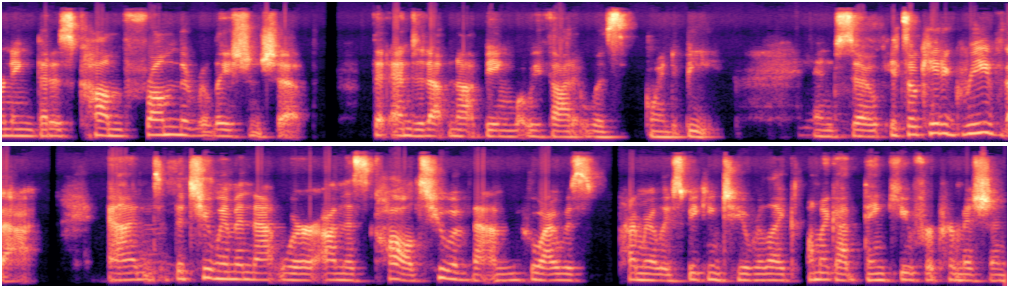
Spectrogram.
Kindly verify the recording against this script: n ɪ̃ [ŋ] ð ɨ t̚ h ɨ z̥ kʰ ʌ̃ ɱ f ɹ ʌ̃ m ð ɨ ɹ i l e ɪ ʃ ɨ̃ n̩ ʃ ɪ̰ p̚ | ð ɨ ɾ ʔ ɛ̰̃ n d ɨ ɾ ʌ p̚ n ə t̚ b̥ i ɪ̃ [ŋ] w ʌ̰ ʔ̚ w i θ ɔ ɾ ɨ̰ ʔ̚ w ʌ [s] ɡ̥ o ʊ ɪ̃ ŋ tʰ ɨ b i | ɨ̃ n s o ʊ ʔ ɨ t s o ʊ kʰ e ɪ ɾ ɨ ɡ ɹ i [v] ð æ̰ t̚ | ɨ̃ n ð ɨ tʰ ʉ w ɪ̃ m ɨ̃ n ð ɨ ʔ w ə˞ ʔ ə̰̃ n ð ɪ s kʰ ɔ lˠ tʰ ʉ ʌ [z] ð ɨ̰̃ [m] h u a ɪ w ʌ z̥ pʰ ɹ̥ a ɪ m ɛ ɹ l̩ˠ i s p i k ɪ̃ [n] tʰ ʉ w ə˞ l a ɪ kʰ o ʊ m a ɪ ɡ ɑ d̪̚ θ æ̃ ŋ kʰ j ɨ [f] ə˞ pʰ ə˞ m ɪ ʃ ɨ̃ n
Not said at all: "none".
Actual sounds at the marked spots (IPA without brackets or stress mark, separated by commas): ŋ, ŋ, z, v, v, m, ŋ, f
